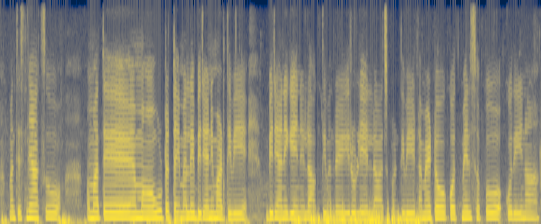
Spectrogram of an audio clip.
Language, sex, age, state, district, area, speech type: Kannada, female, 18-30, Karnataka, Kolar, rural, spontaneous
